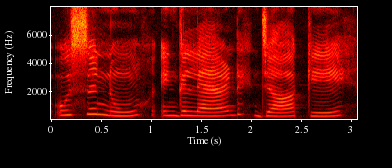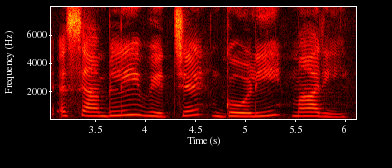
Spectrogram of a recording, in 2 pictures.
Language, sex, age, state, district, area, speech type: Punjabi, female, 18-30, Punjab, Amritsar, urban, spontaneous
